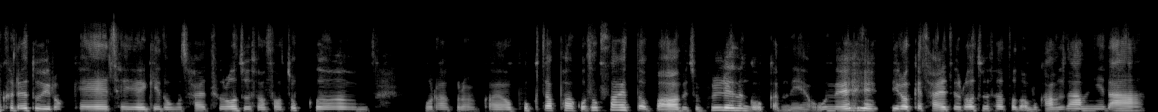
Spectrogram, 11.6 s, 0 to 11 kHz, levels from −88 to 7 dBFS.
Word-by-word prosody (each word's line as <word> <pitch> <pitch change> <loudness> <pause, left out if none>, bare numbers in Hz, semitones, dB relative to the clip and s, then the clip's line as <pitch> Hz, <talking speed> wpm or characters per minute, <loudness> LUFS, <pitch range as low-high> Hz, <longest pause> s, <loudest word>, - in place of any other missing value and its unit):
그래도 210 -2 0
이렇게 190 +1 -1
제 175 -2 -6
얘기 160 +2 0
너무 165 0 -8
잘 185 +1 -7
들어 190 +2 0
주셔서 175 -3 -7
쪼끔 175 -5 -5 0.6
뭐라 175 -1 -9
그럴까요. 155 - -7
복잡하고 215 -2 0
속상했던 240 -5 +1
마음이 155 +1 +6
좀 150 0 -12
풀리는 230 -1 +5
것 - - -4
같네요. 150 +1 -12
오늘 190 +3 +2
이렇게 195 0 +4
잘 185 -3 +2
들어 185 +1 +2
주셔서 190 0 -5
너무 160 - -5
감사합니다. 190 +2 0
185 Hz, 320 characters per minute, -28 LUFS, 170-195 Hz, 0.6 s, 마음이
